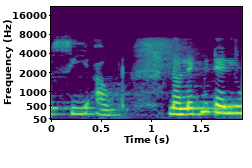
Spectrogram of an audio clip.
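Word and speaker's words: cout: in and c out now don't pronounce it as count okay most of the students pronounce this one as cow this is your c in this is your c out now let me tell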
